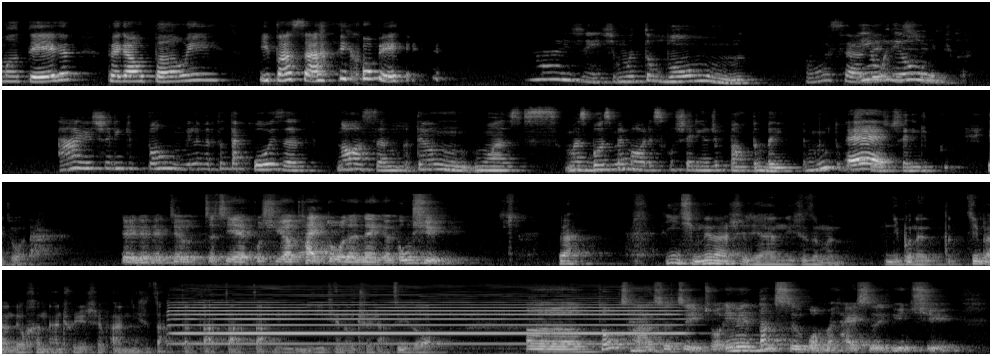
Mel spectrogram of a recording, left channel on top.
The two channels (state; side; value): different; both; correlation 0.01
